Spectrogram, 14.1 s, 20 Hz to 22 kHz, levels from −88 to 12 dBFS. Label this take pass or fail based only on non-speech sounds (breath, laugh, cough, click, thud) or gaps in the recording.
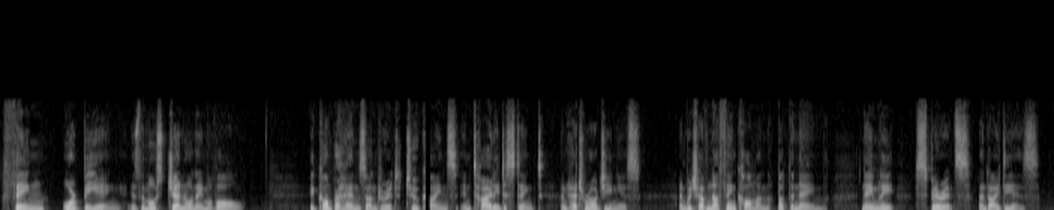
fail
